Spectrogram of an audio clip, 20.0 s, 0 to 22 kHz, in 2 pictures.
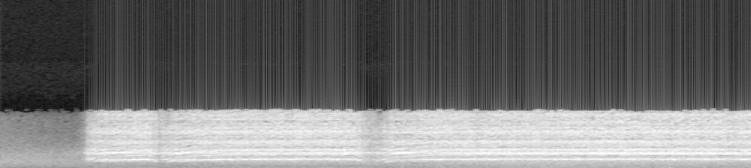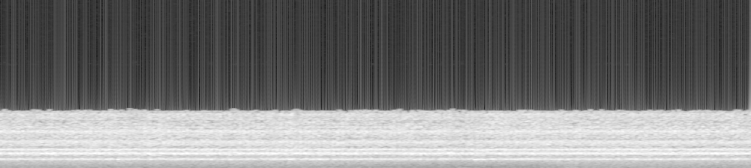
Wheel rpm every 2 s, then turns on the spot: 70, 150, 140, 160, 160, 160, 160, 160, 160, 160.
none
